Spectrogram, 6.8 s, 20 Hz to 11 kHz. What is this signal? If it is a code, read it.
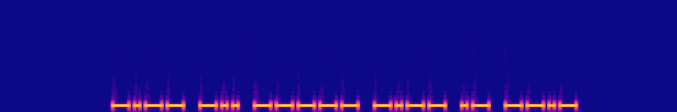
Morse code, heard as a keyed tone, about 21 wpm, 700 Hz. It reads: YD0YAQ
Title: DXCC-100 Call Signs - 6 Characters - 22wpm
